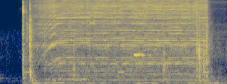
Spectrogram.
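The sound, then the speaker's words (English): A motorized hospital bed hums as it adjusts: a steady electric motor whine runs for about four seconds, starting and stopping with a soft mechanical clunk. No voices. “Hey, I know that sound. A motorized bed.”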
